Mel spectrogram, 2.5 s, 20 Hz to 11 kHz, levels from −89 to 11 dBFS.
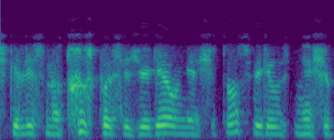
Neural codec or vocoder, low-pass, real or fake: none; 7.2 kHz; real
